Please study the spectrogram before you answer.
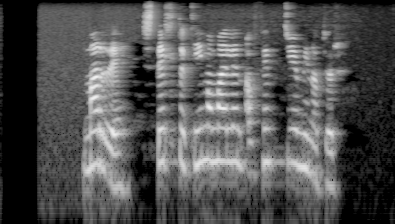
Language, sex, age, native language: Icelandic, female, 30-39, Icelandic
